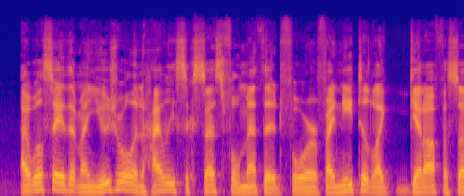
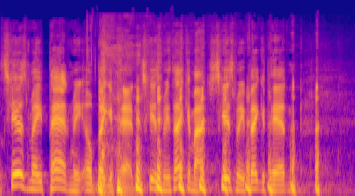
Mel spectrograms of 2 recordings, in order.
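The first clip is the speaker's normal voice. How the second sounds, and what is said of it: Put-on Australian accent. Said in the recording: “I will like just basically use an Australian accent”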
